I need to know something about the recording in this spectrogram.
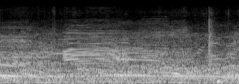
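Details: Sahiwal cattle among bull calves for sale at a Narayanganj cattle market, Bangladesh, 21 August; a long, low, even moo holding one steady tone for about two seconds, a brief higher bleat-like lowing mid-way, people speaking and bustle around.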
